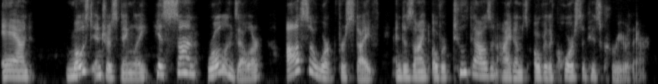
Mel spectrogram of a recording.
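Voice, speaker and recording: A woman from the United States talks warmly and with enthusiasm, walking through a prepared presentation as if to a friendly audience. Her voice sits a bit low and has a husky edge. She speaks to a camera from home, with light playful asides. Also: very animated, normal speed. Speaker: collector presenting a talk. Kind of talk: prepared presentation over slides.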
